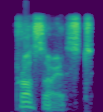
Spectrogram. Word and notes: prosaist: British English

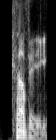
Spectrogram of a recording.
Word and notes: covey: British English

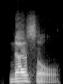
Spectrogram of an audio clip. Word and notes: nuzzle: American English

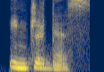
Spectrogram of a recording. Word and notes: intrados: Indian

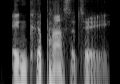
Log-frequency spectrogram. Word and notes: incapacity: British English

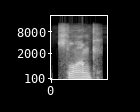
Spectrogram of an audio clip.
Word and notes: slunk: American English

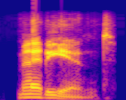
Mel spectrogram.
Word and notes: mediant: American English

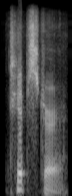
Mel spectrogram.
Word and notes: tipster: American English

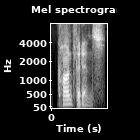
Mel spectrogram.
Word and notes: confidence: American English

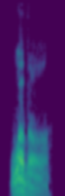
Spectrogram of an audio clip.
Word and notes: wobble: British English

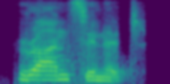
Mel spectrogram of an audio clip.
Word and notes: runcinate: Indian

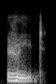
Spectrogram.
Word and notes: read: Indian

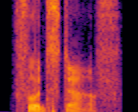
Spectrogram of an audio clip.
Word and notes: foodstuff: British English

